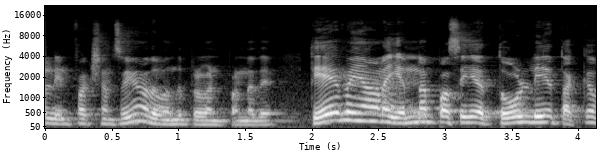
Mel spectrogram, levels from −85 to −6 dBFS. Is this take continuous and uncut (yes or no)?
no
